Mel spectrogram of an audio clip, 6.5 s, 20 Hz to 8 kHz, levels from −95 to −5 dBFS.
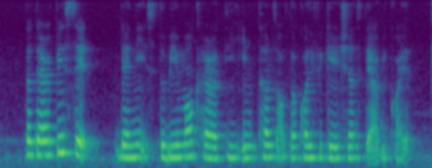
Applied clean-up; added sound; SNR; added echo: none; none; none; none.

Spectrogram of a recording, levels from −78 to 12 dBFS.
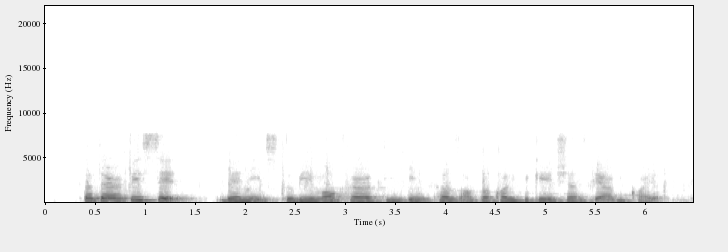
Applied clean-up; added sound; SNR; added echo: neural separator model SepFormer DNS4.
